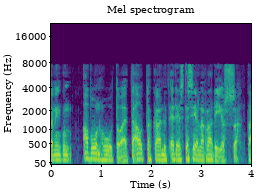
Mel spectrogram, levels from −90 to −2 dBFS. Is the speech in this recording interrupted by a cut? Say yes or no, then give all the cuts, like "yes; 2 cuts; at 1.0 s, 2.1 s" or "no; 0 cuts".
no; 0 cuts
